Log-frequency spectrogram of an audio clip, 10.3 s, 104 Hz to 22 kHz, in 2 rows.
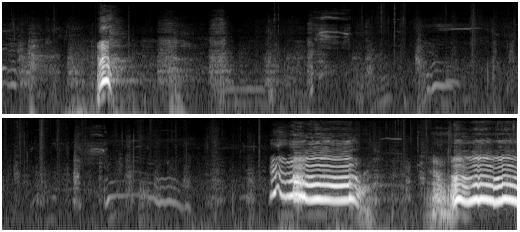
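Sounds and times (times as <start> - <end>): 
Siberian Husky howling: 7.8 - 10.2.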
